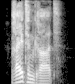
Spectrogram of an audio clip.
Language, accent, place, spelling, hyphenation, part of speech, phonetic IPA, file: German, Germany, Berlin, Breitengrad, Brei‧ten‧grad, noun, [ˈbʀaɪ̯tn̩ˌɡʀaːt], De-Breitengrad.ogg
- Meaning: latitude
